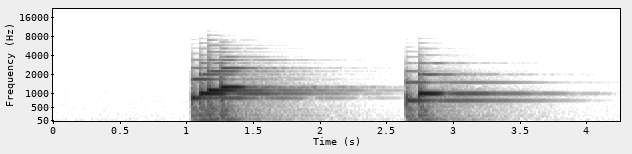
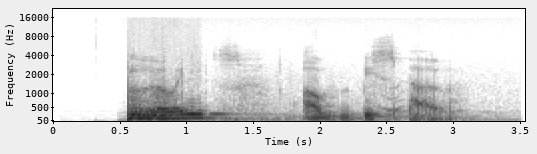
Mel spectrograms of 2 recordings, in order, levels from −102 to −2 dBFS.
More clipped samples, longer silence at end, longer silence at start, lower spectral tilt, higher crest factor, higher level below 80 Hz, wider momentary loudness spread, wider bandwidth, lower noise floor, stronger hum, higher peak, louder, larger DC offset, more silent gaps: neither; first, 1 s vs 0.55 s; first, 1.05 s vs 0.55 s; second, -5.5 dB/octave vs -12 dB/octave; about the same, 20 dB vs 18 dB; second, -54 dBFS vs -48 dBFS; first, 24 LU vs 18 LU; first, 6 kHz vs 4.6 kHz; first, -87 dBFS vs -71 dBFS; neither; first, -4 dBFS vs -12 dBFS; first, -20 LUFS vs -28 LUFS; neither; neither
